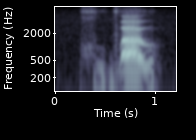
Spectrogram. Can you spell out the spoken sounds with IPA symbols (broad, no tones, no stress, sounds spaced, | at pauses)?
x ṳ ɡ w a ʊ̯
